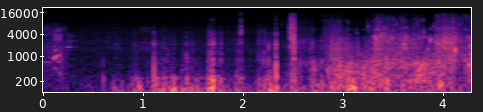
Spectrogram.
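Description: Water splashing and churning close to the microphone, with scattered knocks. It grows louder and hissier about three seconds in.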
